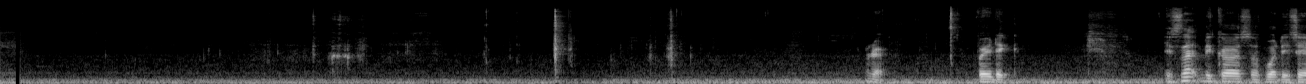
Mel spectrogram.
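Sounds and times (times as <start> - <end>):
low hum: 0.0 - 13.0
man chewing: 0.2 - 6.3, 9.0 - 9.7
mouth clicks and smacks: 9.1 - 9.8.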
